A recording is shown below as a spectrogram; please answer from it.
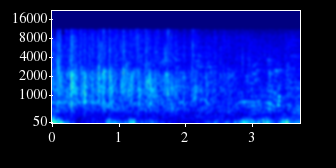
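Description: An audience at the Maui Festival claps in a dense, lively burst of applause, moderately loud and close, with a voice speaking over it.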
